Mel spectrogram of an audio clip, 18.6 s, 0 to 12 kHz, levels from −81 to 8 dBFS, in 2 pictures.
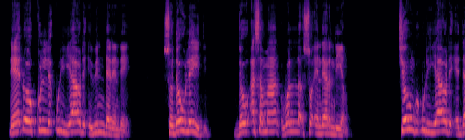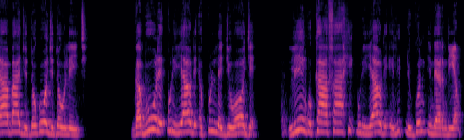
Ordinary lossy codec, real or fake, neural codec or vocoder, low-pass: none; real; none; none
